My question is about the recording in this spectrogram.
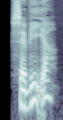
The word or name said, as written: SERVEREDES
